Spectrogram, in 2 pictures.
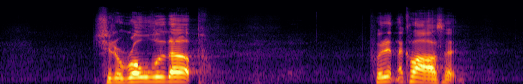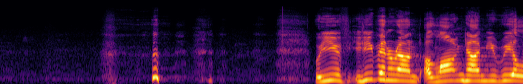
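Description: A middle-aged woman speaks with animation into a microphone, in pauses, in a large hall.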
